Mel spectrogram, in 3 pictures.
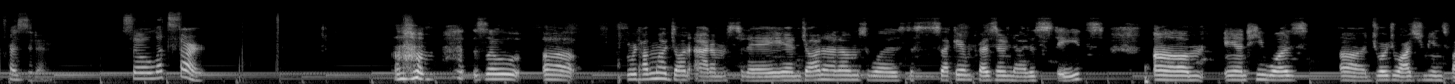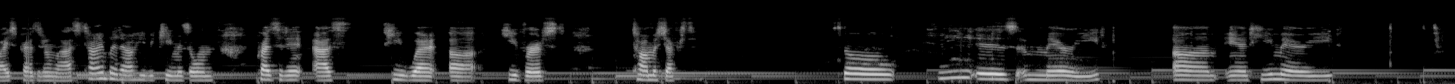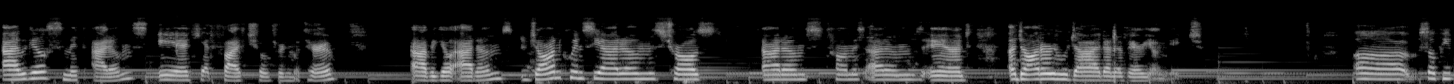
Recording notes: WARNING HEADPHONE USERS!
